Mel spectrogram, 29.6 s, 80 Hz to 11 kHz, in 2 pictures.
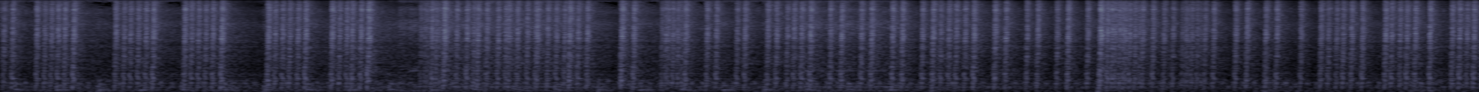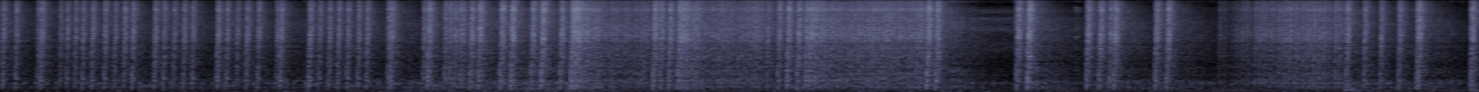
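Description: Snare drum played in fast, dense strokes like a roll, beginning suddenly and thinning out briefly about 24 seconds in before picking up again.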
